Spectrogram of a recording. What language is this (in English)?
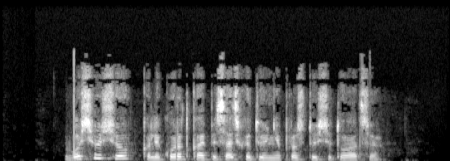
Belarusian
